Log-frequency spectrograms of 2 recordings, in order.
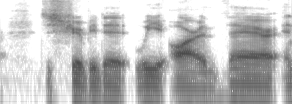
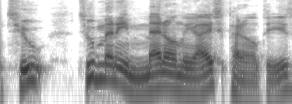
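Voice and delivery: ordinary talk, nothing marked

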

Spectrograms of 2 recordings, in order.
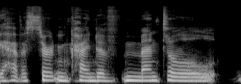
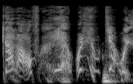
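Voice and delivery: whisper yelling. Retold or imitated. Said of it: "I'm trying to whisper, scream".

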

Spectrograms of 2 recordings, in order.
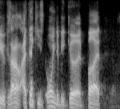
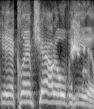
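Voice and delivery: hammed-up Boston shout, much higher and louder, slow; mock Boston accent; 12 semitones higher, 4 dB louder, slower than usual. Mocking a coach faking Boston, loud hammed-up accent. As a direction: belt it like a tourist faking Boston. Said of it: "he's just like".

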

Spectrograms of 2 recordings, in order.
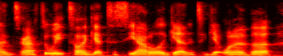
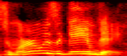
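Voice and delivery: ordinary talk, nothing marked

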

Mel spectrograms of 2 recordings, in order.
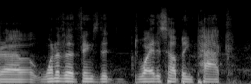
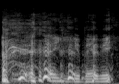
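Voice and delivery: [name] voice; slower than usual. Retold or imitated.

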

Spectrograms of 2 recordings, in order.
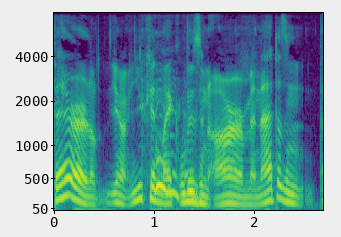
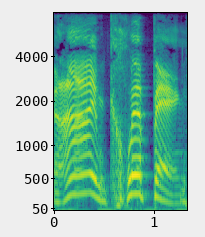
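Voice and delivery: nasal voice; 6 semitones higher, 4 dB louder, much slower than usual. Pretend. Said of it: "we're all practicing our nasally voices".

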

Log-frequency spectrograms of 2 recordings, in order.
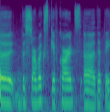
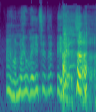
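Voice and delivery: laughing; 7 semitones higher, 13 dB louder than usual. Real, not acted. Echoing with a laugh.

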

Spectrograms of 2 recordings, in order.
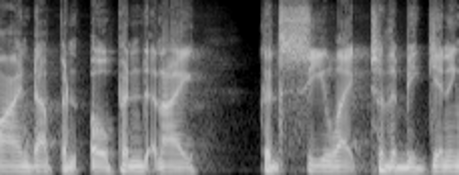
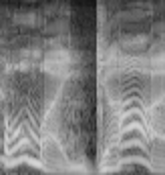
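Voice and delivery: stunned; 6 semitones higher, slower than usual. Real, not acted. Reacting to the grim story.

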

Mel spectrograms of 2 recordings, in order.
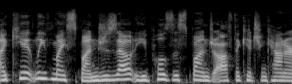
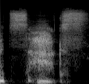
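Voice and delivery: soft, whispered resignation; real whisper; 5 semitones lower, 7 dB quieter than usual. Real, not acted. Owner whispering her grief about her sick cat. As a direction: let it out in a hushed breath.

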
